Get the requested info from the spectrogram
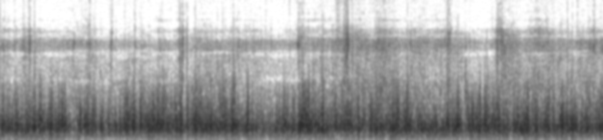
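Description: Steady rushing and washing of water around a small fishing boat, with wind on the microphone and scattered light clicks and taps as a longline with its hooks is hauled in by hand.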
